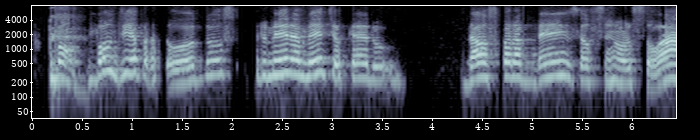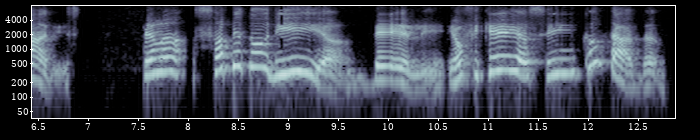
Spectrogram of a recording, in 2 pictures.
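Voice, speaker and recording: A woman speaks at a very slow pace. Her voice is high and swings very widely in pitch. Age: 70s. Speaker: estate administrator sharing experience. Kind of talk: personal testimony.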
